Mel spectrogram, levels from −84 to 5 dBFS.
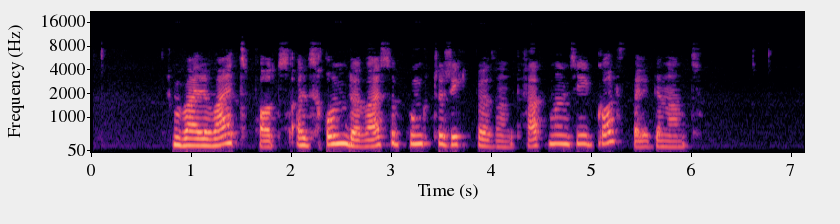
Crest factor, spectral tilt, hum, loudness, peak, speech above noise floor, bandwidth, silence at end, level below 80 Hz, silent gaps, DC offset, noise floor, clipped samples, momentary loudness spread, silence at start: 16 dB; -6.5 dB/octave; none; -16 LUFS; -2 dBFS; 45 dB; 7.8 kHz; 1.2 s; -60 dBFS; none; under 0.1%; -61 dBFS; under 0.1%; 11 LU; 0.85 s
